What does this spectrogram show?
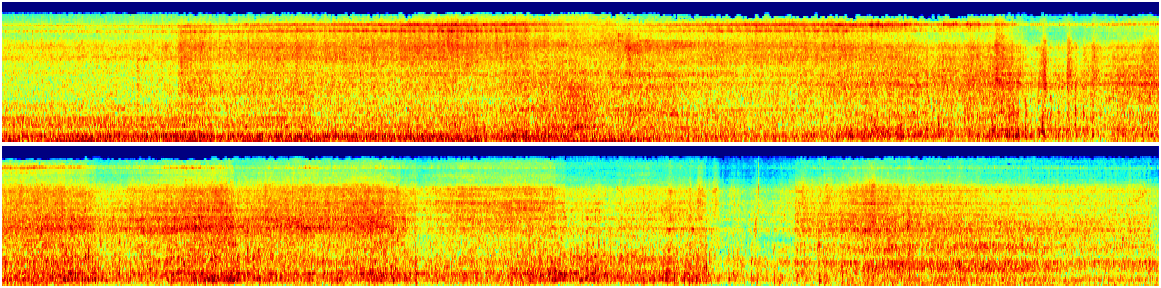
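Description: Diesel-hauled passenger train passing close by. The locomotive's engine drone fades over the first few seconds, then the coaches' wheels run on the rails in a steady loud rolling noise that eases slightly as the train moves away near the end.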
